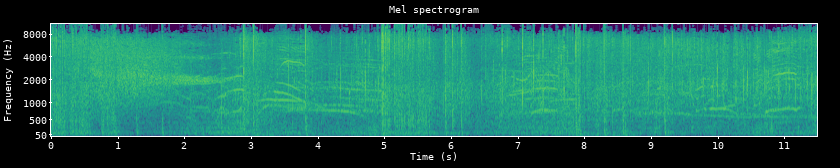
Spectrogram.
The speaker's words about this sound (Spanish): Éxito de la edición número 36 del Casey del Olla gracias a las innovaciones que ha planteado la pirotecnia Vulcano, encargada del disparo por segundo año consecutivo, y entre las que ha destacado un atronador final que el sábado a medianoche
